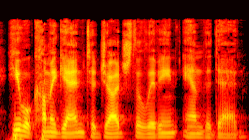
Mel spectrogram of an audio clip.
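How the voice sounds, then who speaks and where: A man officiating a church service, reading scripture and reciting prayers in a measured, formal way. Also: lowish voice, creaky, a little mellow.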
